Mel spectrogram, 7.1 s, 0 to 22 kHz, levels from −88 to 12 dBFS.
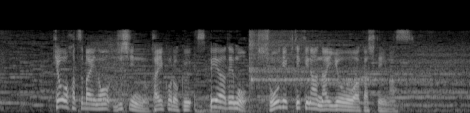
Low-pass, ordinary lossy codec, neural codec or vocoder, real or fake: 7.2 kHz; MP3, 64 kbps; none; real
